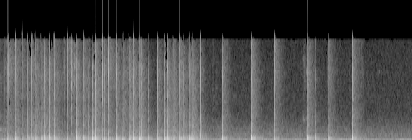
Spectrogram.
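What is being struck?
Clear plastic zip cosmetic bag.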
